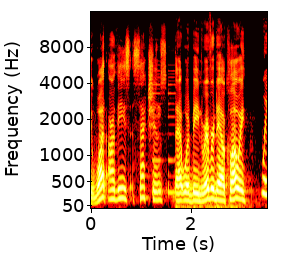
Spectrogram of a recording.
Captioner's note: buzzer beeps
